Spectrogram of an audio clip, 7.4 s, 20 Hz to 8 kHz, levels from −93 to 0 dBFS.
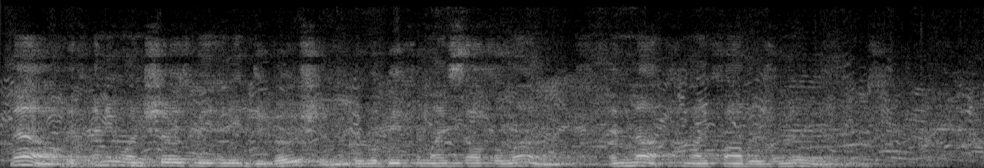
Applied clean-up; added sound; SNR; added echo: none; Crowd; 11 dB; reverberation time 2.1 s.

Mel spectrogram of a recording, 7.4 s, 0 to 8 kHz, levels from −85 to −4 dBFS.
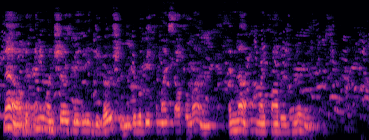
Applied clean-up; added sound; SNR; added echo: classical method WPE with log-MMSE.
